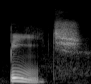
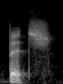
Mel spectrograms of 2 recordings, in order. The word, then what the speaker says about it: beach: Donc il y a peace, beach, sheet, et il y a piss, bitch, shit. Donc ça, il faut pas dire.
